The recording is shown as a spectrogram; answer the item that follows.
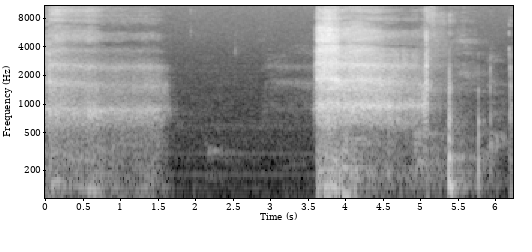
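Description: A church audience breathes out loudly together in two long, breathy rushes of air separated by a quiet pause, the second followed by a few faint scattered sounds.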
